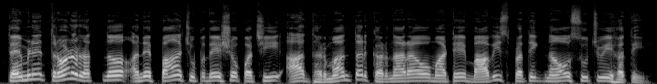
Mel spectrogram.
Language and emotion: Gujarati, neutral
